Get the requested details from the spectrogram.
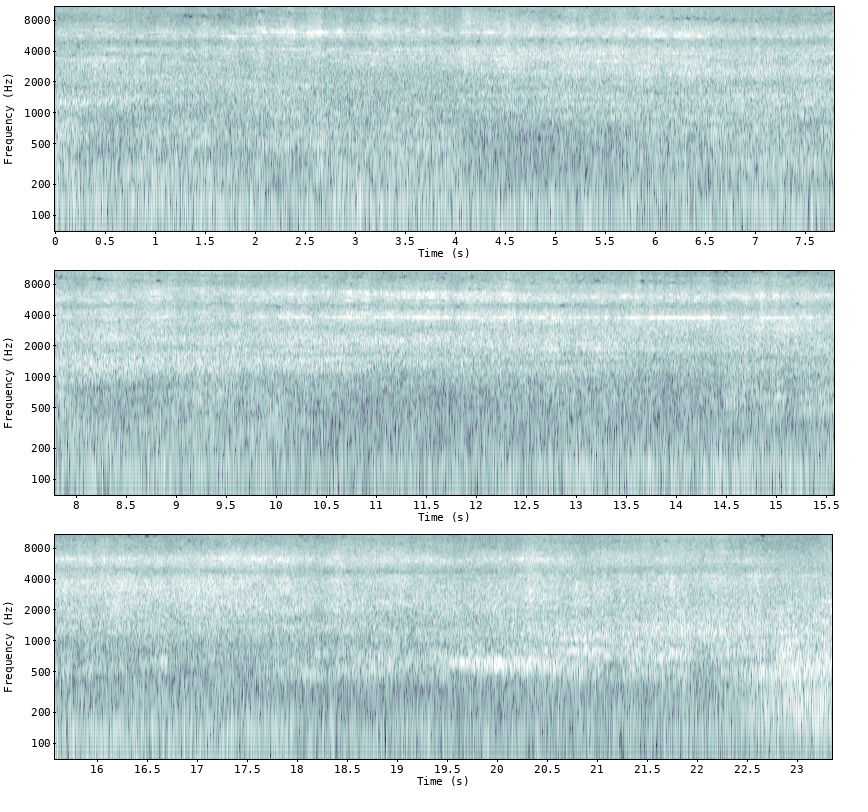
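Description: A jet engine roars steadily overhead.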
